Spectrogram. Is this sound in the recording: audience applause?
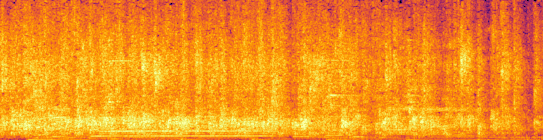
yes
